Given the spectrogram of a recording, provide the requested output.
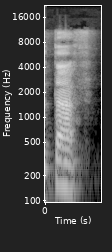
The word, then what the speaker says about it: ת: The last letter of the Hebrew alphabet is the letter Taf. It produces the sound T for Tom, the same as the letter Tet, the ninth letter of the Hebrew alphabet.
